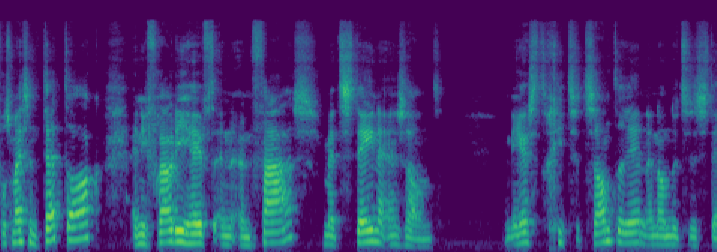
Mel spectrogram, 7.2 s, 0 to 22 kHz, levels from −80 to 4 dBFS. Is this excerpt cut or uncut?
uncut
